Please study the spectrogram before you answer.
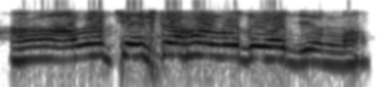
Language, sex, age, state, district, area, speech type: Bengali, female, 30-45, West Bengal, Uttar Dinajpur, urban, conversation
